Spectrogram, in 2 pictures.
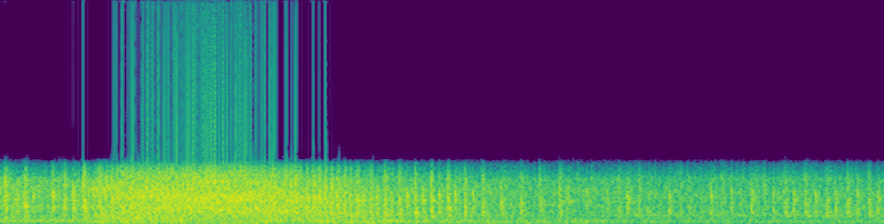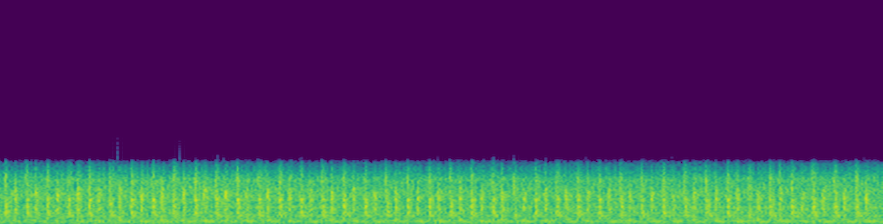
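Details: Jeep Cherokee at idle: a sharp, even knock about three times a second throughout; the owner suspects loose flexplate bolts, but this is not confirmed; engine knock.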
